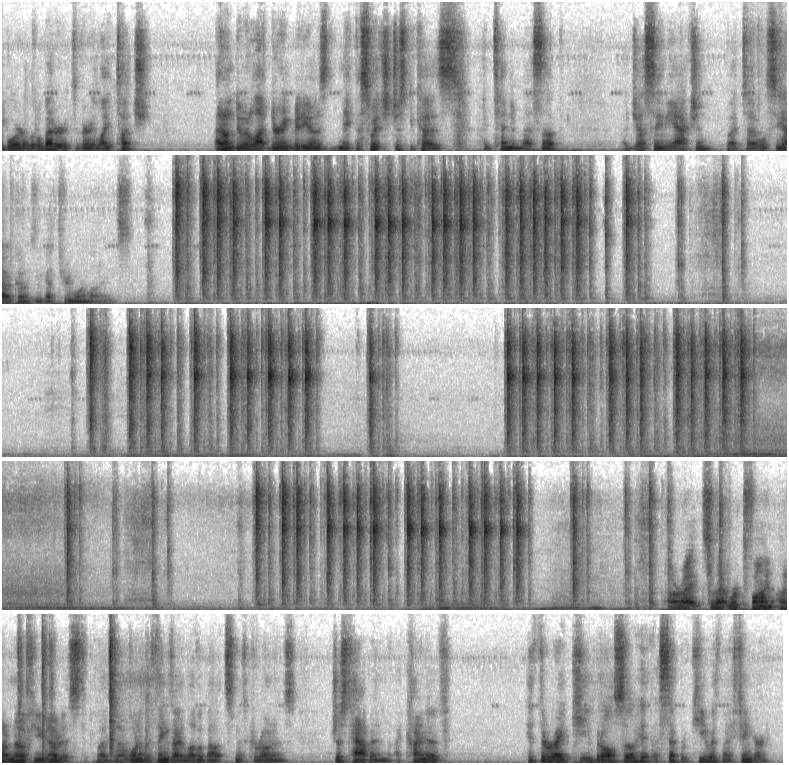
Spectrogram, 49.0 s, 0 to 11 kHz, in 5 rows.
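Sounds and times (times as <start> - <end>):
typewriter carriage return: 11.6 - 19.2, 20.5 - 24.6, 25.9 - 29.1, 30.2 - 31.6, 32.4 - 38.6
typewriter keystrokes: 11.9 - 19.2, 20.5 - 24.6, 25.9 - 29.1, 30.2 - 31.6, 32.4 - 38.6, 39.4 - 40.0.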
